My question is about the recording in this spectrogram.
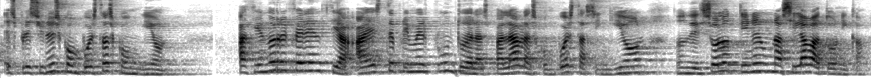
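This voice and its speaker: Spanish-accented teacher in an echoey room. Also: female voice, a little high. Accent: Spain. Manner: steady, methodical reading with enumerated points. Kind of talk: reading a recorded review lesson. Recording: echoey room with long reverb.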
